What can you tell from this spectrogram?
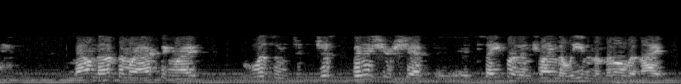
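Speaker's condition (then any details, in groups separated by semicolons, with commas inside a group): No condition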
